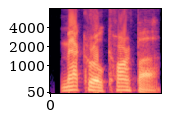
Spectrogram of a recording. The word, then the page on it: Macrocarpa: American English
